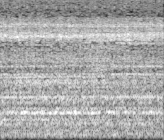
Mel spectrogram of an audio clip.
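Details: Chevrolet Celta idling: a steady, hissy, high-pitched whir from the accessory belt. The owner first suspected the alternator or water-pump bearing, but the cause was a worn accessory belt tensioner bearing.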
